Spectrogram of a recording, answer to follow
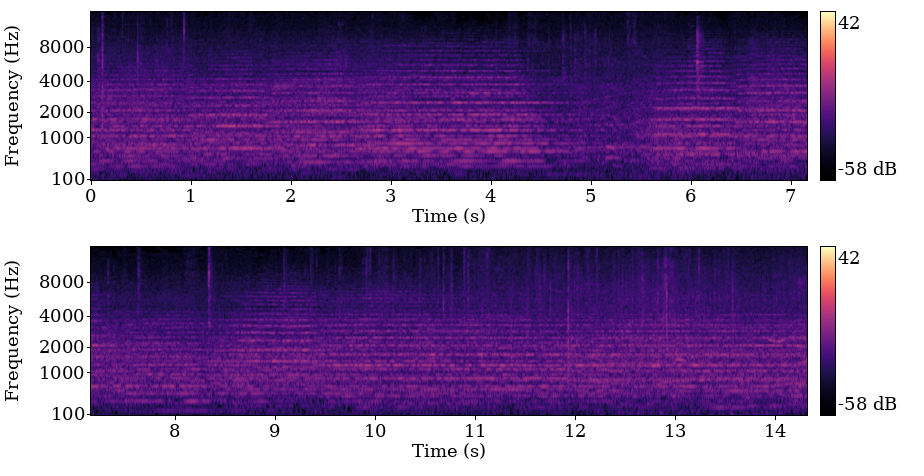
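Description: Many voices singing together over instrumental music: the team's alma mater, sung by the players with arms raised toward the stands.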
